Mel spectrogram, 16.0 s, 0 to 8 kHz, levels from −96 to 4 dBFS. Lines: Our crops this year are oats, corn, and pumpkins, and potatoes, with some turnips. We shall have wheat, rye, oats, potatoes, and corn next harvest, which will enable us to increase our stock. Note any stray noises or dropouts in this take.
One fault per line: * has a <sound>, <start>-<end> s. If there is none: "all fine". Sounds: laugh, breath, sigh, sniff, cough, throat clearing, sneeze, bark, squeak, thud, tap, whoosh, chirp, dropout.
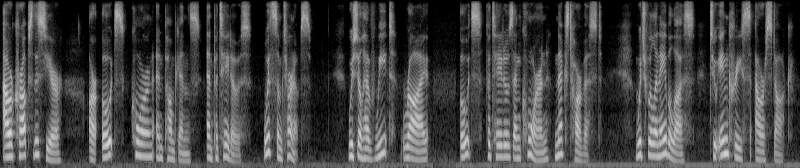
all fine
